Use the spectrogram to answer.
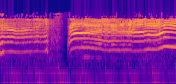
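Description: A recorded baby crying: two loud, sustained high-pitched wails separated by a brief pause, with the second wail longer than the first.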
